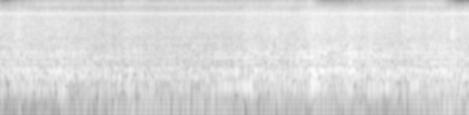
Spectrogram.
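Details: Busy honey bee colony at one hive of a row, bees entering and departing; a thick, unbroken humming buzz, steady in loudness with faint louder swells.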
